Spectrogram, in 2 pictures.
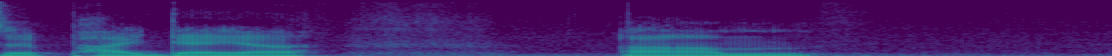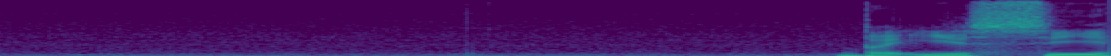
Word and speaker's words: paideia: the e sound versus Pi Deo which is like pie like eating a pie so uh I'll come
